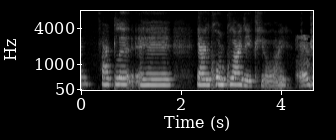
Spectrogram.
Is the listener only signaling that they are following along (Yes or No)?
No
